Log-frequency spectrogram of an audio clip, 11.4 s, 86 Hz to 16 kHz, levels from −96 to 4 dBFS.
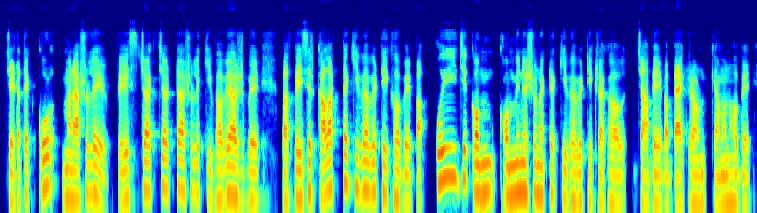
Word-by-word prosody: যেটাতে 120 +3 +1 0.2
কো 160 - +3 0.3
মানে 125 -1 +3
আসলে 145 0 -1 0.3
ফেস 125 +2 -1
স্ট্রাকচার 155 +1 +1
টা - - +1
আসলে 150 -1 -5
কিভাবে 125 +1 -1
আসবে 120 0 -2 0.4
বা 115 - +4
ফেসের 130 +4 +1
কালার 160 +4 +6
টা 185 - +4
কিভাবে 155 -2 +1
ঠিক 140 -3 -1
হবে 115 -2 0
বা 115 - +1 0.3
ওই 200 +3 +5 0.2
যে 205 - +3
কম 145 -1 +7 0.3
কম্বিনেশন 145 +2 +3
একটা 140 +3 -4
কীভাবে 120 -2 -2
ঠিক 115 -2 -6
রাখা 115 +2 -1 0.4
যাবে 110 0 +2
বা 105 - +3
ব্যাকগ্রাউন্ড 110 +1 +3
কেমন 110 +1 0
হবে? 110 -1 -2
125 Hz, 165 wpm, -25 LUFS, 115-150 Hz, 0.4 s, কম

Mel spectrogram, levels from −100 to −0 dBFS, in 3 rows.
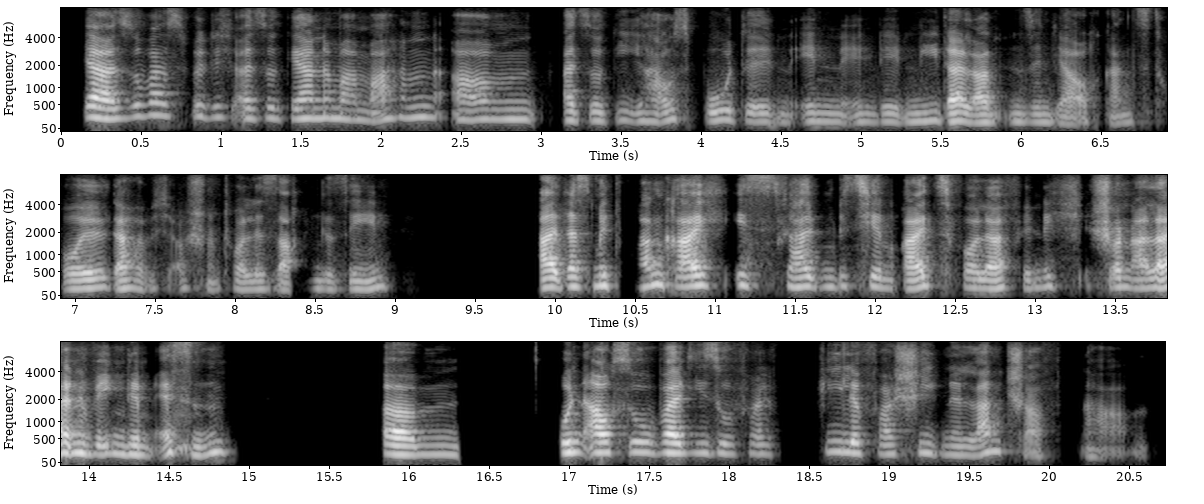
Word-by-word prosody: Ja, 215 -3 +7
so 250 +4 -11
was 270 -1 -8
würde 245 -2 -14
ich 235 - -19
also 210 +1 -9
gerne 210 +1 -3
mal 200 -3 -7
machen. 225 +6 -10
Ähm, 195 +1 -7 0.2
also 175 -1 -7
die 165 -1 -17
Hausboote 170 +1 -10
in-in 155 +1 -12
in 150 +1 -16
den 155 0 -12
Niederlanden 155 -2 0
sind 145 -1 -14
ja 120 -3 -7
auch - - -13
ganz 140 +1 -17
toll. 160 +4 -1
Da 155 -2 0
habe 150 - -14
ich 155 - -24
auch 165 - -20
schon 135 -6 -16
tolle 145 -1 -10
Sachen 150 +2 -9
gesehen. 150 +5 -11 0.9
All 175 +1 +9
das 195 +1 0
mit 210 0 -2
Frankreich 205 -2 +5
ist 220 -1 -8
halt 185 0 -1
'n 185 - -12
bisschen 195 -3 -5
reizvoller, 160 0 +2
finde 170 +5 -14
ich, 195 - -19
schon 185 -1 -3
alleine 200 +3 +6
wegen 180 +1 -4
dem 175 -3 -2
Essen. 210 +7 -5 0.9
Ähm, 175 -1 +5 0.6
und 215 +2 +3
auch 210 0 +8
so, 210 -1 -4
weil 205 -1 +9
die 200 0 -11
so 195 -1 -9
ver 185 -1 -15 0.3
viele 220 -2 -2
verschiedene 180 -2 -9
Landschaften 215 +9 -7
haben. - - -22
185 Hz, 170 wpm, -22 LUFS, 160-205 Hz, 0.9 s, All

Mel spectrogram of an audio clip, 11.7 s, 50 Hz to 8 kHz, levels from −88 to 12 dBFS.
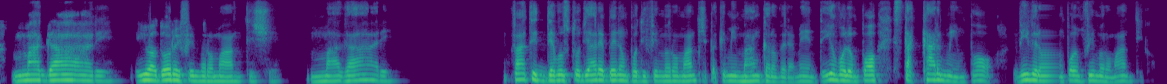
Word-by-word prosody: Magari! 145 -2 +2 0.2
Io 150 +3 +6
adoro 150 +2 +6
i 145 - +5
film 135 -3 -1
romantici, 125 -1 -3 0.3
magari! 130 +2 -2 1.1
Infatti, 165 -3 +1
devo 140 +1 +3
studiare 145 +1 +2
bene 145 +1 +3
un 140 - +1
po' 130 -1 -1
di 125 - -4
film 130 0 -2
romantici, 130 +1 -2
perché 135 - -8
mi 130 0 +1
mancano 125 0 -1
veramente, 115 +1 -6
io 160 +2 +4
voglio 140 -2 +4
un 120 - -4
po' 140 +1 +2
staccarmi 145 -3 -1
un 115 - -7
po', 140 -1 -5 0.2
vivere 145 +2 +3
un 130 -2 -3
po' 140 +3 -1
un 135 - -1
film 130 0 0
romantico. 120 +2 -8
135 Hz, 170 wpm, -24 LUFS, 125-145 Hz, 1.1 s, Io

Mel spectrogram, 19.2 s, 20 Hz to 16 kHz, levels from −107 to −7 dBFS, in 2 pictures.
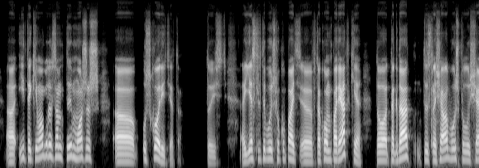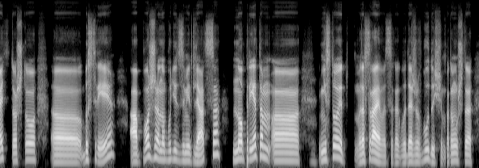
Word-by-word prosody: Э, 120 0 +3
и 180 +3 -9
таким 170 +1 -1
образом 200 -1 -2
ты 195 +2 -2
можешь, 180 -1 -2 0.3
э, 120 -1 +4 0.2
ускорить 150 - -1
это. - - -15 0.5
То - - -10
есть, 100 -1 -11 0.3
э, 115 - 0
если 160 +4 0
ты 165 - -6
будешь 160 0 -4
покупать, 155 -2 0
э, 120 -1 -1
в - - -19
таком 150 +3 -1
порядке, 150 0 +5 0.3
то 140 0 +3
тогда 160 +9 +6 0.3
ты 145 - -6
сначала 155 +5 +2
будешь 170 -1 -6
получать 145 +3 0
то, 130 +1 -3
что, 150 +2 -3 0.3
э, 115 -1 +3
быстрее, 150 - -1 0.3
а 125 0 +5
позже 185 +7 -1
оно 150 -2 -1
будет 150 0 -8
замедляться, 135 - -1 0.3
но 160 +3 +1
при 170 0 -1
этом, 200 -3 +1
а, 135 -1 +3 0.4
не 145 +3 -3
стоит 175 -5 0 0.2
расстраиваться 115 -5 +3
как 110 -2 -7
бы 110 +1 -9
даже 120 -1 -2
в 115 - -20
будущем, 150 -8 -7
потому 130 0 -4
что, 120 -2 -2
145 Hz, 155 wpm, -24 LUFS, 120-170 Hz, 0.5 s, тогда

